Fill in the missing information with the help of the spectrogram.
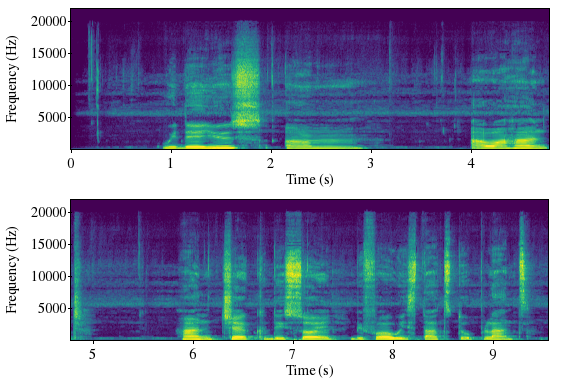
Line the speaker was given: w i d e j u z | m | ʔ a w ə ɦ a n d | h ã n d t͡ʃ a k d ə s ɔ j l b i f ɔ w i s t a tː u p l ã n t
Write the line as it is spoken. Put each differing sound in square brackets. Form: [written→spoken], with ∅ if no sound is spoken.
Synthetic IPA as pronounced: w i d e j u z | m | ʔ a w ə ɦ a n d | h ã n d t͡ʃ [a→ɛ] k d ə s ɔ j l b i f ɔ w i s t a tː u p l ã n t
